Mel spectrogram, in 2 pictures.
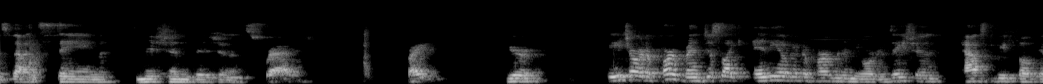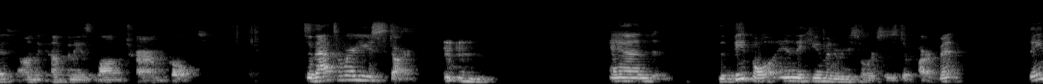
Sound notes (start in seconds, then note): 14.8 cough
